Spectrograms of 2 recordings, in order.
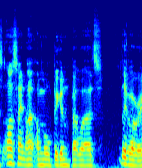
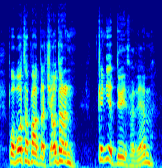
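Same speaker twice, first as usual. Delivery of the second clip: loud, impassioned, pleading put-on Scottish accent, raised; 6 semitones higher, 6 dB louder than usual. Imagining people in the Big Brother house, mock-passionate Duncan Bannatyne impression. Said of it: "passionately saying in Scottish".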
